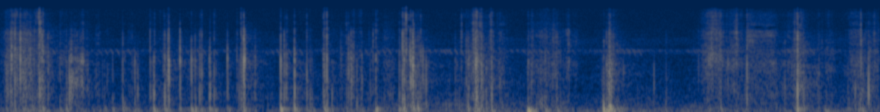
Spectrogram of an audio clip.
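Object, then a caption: Beeswax-coated cloth wrap. A folded, beeswax-coated cloth food wrap is held close and scrunched and crinkled with fingertips and nails. It gives a dense run of crackly, papery crinkles and sharp little snaps, bright with some low thumps, each dying away almost instantly.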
